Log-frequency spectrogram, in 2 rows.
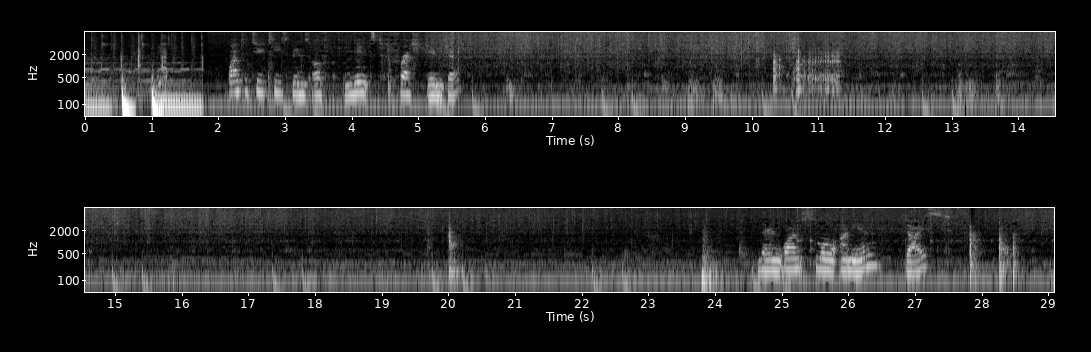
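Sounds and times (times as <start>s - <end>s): chickpeas sizzling in hot oil: 1.8s - 29.0s
spatula scraping pan: 8.4s - 14.8s.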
